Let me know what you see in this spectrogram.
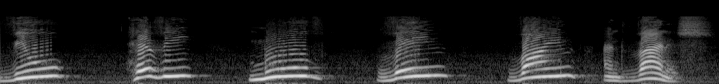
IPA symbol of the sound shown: v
